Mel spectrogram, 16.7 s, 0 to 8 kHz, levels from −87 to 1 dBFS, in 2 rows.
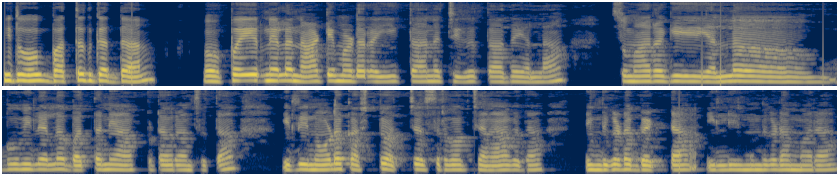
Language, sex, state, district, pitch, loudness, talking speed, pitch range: Kannada, female, Karnataka, Chamarajanagar, 175 Hz, -17 LUFS, 100 wpm, 170-185 Hz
